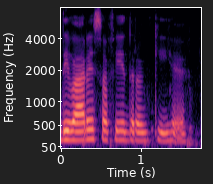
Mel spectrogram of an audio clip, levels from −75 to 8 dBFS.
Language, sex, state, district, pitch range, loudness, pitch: Urdu, female, Uttar Pradesh, Budaun, 175-190 Hz, -18 LUFS, 185 Hz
